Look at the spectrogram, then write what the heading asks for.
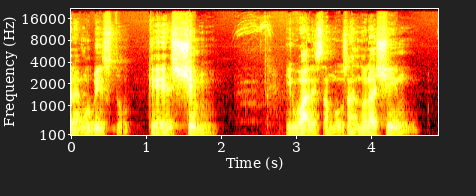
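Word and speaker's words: שם: Luego tenemos la siguiente palabra, que también ya la hemos visto, que es Shem. Igual estamos usando la Shem. Estamos usando esta puntuación que nos hace una vocal E.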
